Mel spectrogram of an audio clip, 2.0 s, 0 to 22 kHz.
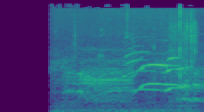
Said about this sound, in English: Said the chorus of 10, 11 other cats of various sizes arranged in a wild furry patchwork around her.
